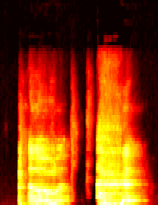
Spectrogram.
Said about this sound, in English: One, I am going to apologize in advance for a cough. I'm getting over you name it.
